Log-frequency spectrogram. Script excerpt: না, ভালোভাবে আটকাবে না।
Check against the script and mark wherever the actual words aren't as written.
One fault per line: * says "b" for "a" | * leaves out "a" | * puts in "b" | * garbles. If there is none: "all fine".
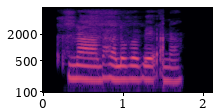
* leaves out "আটকাবে"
